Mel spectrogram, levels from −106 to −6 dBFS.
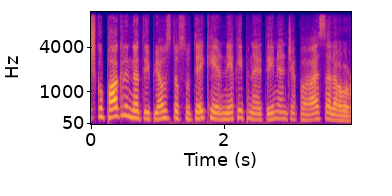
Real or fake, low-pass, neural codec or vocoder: fake; 10.8 kHz; codec, 16 kHz in and 24 kHz out, 0.4 kbps, LongCat-Audio-Codec, fine tuned four codebook decoder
